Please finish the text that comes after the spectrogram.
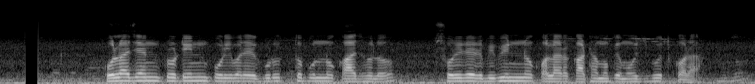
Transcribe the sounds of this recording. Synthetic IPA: kolad͡ʑenpɾoʈinpoɾibaɾeɾɡuɾut̪ːopuɾnokad͡ʑɦolo | ʃoɾiɾeɾbibʱinːokɔ̰laɾkaʈʰamokemod͡ʑbut̪kɔɾa̰

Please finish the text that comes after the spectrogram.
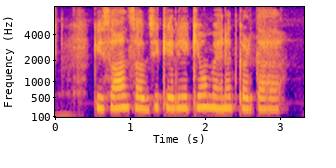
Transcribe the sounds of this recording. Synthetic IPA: kɪsaːnsɐb̚d͡ʒikeliekjõːmɪɦnət̪kɐɾt̪aɦɛː

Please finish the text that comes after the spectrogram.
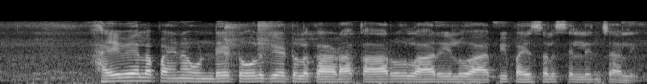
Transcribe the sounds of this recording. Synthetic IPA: hɐjʋɛːlɐpɐjnɐuɳɖe̞ːʈoːluɡeːʈulɐkaːɽaːkaːɾulaːɾiːluaːpipɐjsɐluselːiɲt͡ʃaːlḭ

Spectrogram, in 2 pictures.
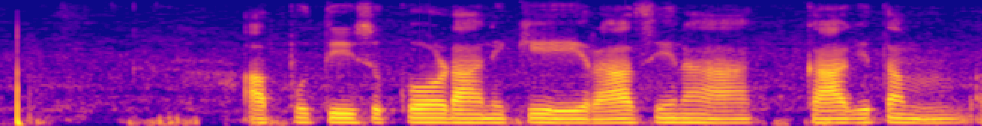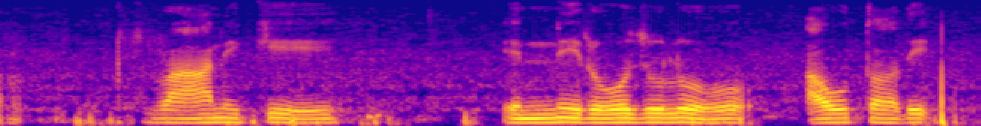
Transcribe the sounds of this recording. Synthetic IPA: ɐ̰pːut̪iːsukɔːɽaːnikiɾaːsinɐkaːɡit̪ɐm | ɾaːniki | enːiɾoːd͡ʒulu | ɐwut̪ɐd̪i

